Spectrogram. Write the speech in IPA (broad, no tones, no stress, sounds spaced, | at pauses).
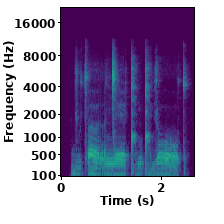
ɡʲ ṳ tʼ əː r ə ŋ͡ǀ eː ǃʰ e̤ m ǃ ɛ̤ ɡʲ oː t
